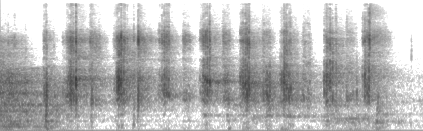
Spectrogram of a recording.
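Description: Scissors snip through coloured paper strips in a quiet room, about a dozen short crisp cuts in an uneven rhythm, close and fairly soft, with no talking.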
